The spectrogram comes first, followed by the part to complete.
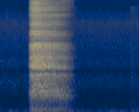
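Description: A single heavy sigh about half a second in: one breathy exhale, just over half a second long, that fades out. It is a sigh of exasperation at code that has just failed its tests.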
